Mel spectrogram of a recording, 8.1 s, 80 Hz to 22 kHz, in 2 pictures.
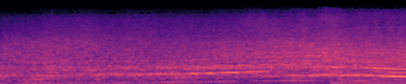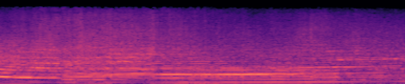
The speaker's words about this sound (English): That was a late 60s, early 70s Ferrari, the 312BB.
